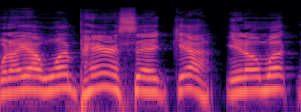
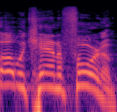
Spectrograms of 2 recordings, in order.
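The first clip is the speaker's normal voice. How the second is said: usual speaking voice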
